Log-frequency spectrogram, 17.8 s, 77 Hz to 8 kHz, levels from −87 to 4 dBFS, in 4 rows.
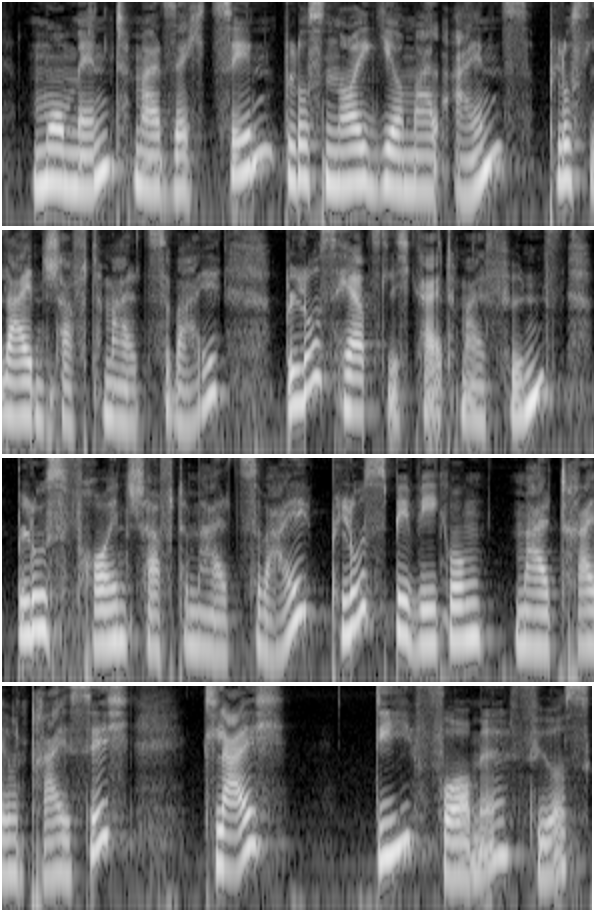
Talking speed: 90 wpm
